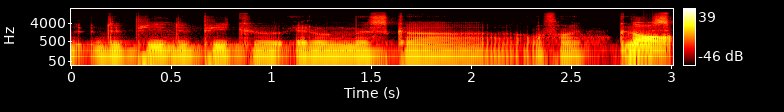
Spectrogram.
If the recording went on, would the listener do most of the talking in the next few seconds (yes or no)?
yes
